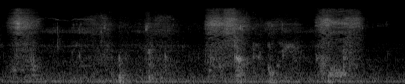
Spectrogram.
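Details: Boston Terrier brothers at play, producing three or four loud, breathy snorting bursts, each lasting under half a second, with quieter huffs and shuffling in between, indoors.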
